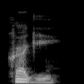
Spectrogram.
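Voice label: "craggy", Australian English; pronunciations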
